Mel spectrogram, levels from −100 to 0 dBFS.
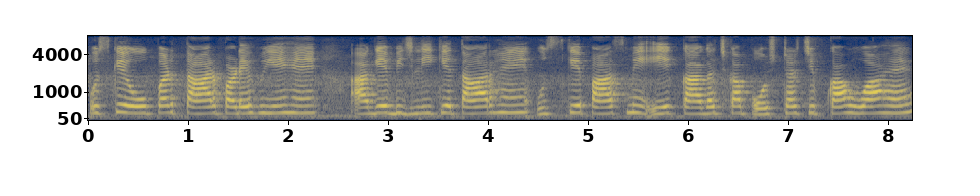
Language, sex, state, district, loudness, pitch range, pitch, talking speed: Hindi, female, Uttar Pradesh, Etah, -18 LUFS, 240-260 Hz, 250 Hz, 155 wpm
